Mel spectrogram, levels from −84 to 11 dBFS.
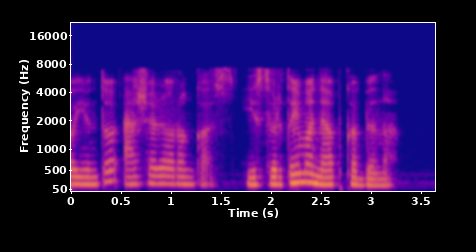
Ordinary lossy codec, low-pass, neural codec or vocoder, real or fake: AAC, 32 kbps; 7.2 kHz; none; real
